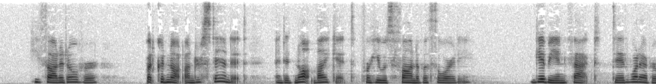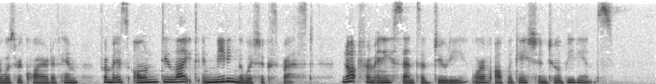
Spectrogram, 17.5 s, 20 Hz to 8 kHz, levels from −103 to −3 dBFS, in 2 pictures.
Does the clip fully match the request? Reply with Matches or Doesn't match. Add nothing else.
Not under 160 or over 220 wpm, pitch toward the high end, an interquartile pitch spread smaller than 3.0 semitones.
Matches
